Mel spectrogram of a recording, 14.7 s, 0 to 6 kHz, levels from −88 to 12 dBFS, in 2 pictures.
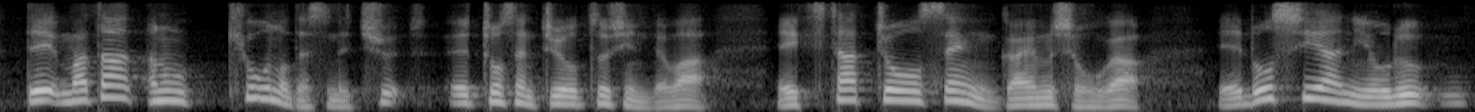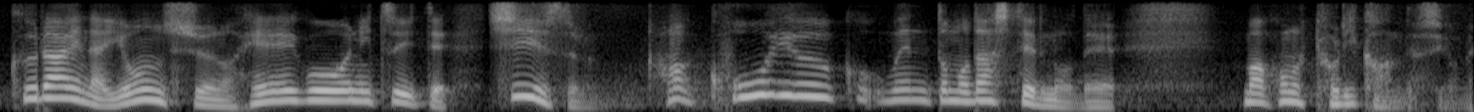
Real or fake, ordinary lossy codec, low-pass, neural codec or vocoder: fake; none; 5.4 kHz; codec, 16 kHz, about 1 kbps, DyCAST, with the encoder's durations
